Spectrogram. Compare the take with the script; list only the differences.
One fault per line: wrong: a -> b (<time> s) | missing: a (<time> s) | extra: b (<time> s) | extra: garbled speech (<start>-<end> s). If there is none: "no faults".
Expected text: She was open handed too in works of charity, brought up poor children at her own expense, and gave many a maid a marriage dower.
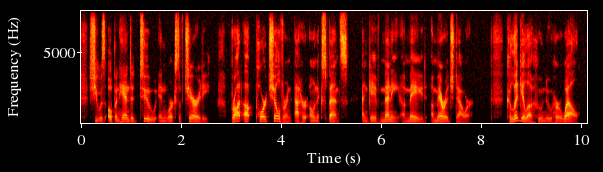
extra: Caligula who knew her well (8.5 s)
